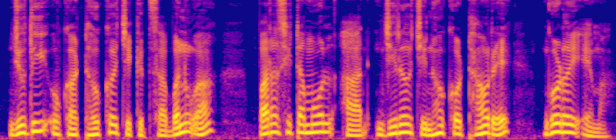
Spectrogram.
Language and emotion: Santali, neutral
